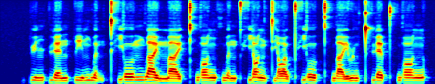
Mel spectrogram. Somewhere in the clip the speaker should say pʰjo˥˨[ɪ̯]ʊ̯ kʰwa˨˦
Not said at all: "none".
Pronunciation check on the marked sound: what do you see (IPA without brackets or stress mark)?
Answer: none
